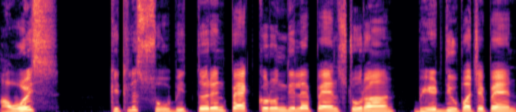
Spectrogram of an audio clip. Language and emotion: Goan Konkani, surprised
